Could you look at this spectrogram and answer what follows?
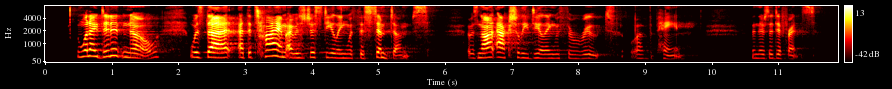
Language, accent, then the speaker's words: English; the South, United States; I was like devouring accolades from people back home. I'm from the South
